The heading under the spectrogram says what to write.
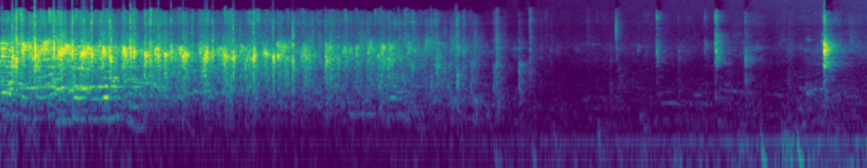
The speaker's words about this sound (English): It's getting to the end of the show, and I think we should all give a round of applause to our sound guy, Mr. Johnny.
